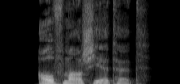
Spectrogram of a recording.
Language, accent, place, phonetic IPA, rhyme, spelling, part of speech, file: German, Germany, Berlin, [ˈaʊ̯fmaʁˌʃiːɐ̯tət], -aʊ̯fmaʁʃiːɐ̯tət, aufmarschiertet, verb, De-aufmarschiertet.ogg
- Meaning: inflection of aufmarschieren: 1. second-person plural dependent preterite 2. second-person plural dependent subjunctive II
